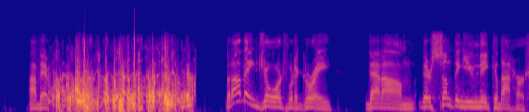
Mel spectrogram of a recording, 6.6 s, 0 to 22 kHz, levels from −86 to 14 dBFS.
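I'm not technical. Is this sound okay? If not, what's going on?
No. From about 0.59 to 2.46 seconds the speech turns into garbled noise and a wobbly warble that barely follows what's being said, then clears up. This is a codec payload misread. The phone system squeezes speech into small packets, and here the receiving end unpacked them using the wrong layout, so it read the pieces out of order. The pattern fits an AMR wideband call whose packets were laid out one way and read another way.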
